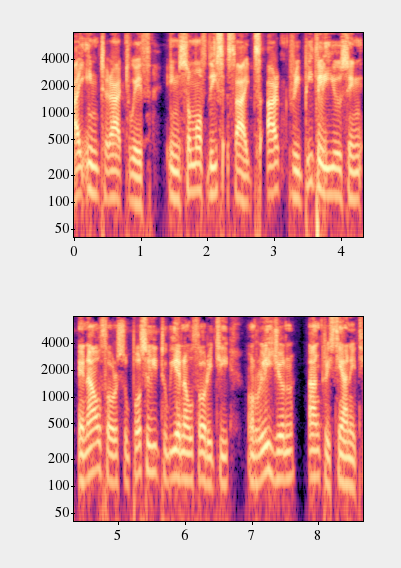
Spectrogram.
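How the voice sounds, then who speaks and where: In a Spanish accent, a man speaks at a moderate pace and medium pitch with ordinary pitch variation, captured in a very clean recording with a silent background and a dry, close sound with no echo. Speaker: atheist video essayist. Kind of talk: scripted narration.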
